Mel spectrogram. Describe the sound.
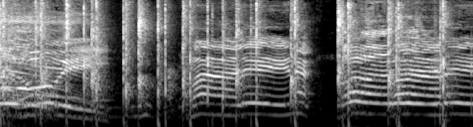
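Sharp, uneven claps ring out over loud, sustained voices cheering and calling, with the clapping and voices continuing together through to the end after a brief dip.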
